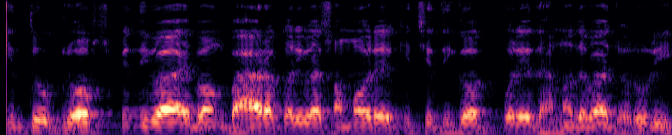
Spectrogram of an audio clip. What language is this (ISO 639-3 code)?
ori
